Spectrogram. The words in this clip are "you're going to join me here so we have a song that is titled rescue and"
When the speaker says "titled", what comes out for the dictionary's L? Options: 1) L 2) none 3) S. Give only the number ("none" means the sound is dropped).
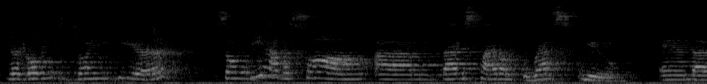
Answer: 2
